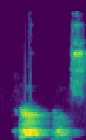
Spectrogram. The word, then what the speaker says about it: jamás: Jamás, 2 sílabas. ¿Dónde está la fuerza de esta palabra? Yo digo jamás, no, digo jamás. Entonces la fuerza está en la última.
